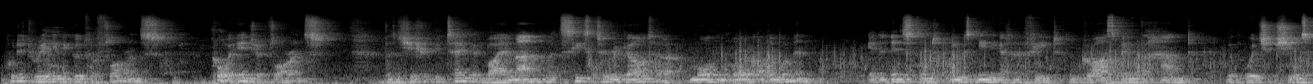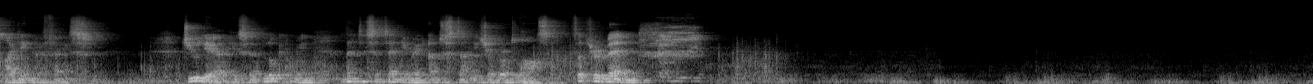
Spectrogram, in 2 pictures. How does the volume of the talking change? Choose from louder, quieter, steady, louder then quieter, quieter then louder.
steady.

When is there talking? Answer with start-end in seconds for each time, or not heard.
0.0-19.4.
